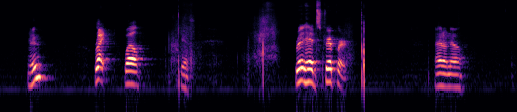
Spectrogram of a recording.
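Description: A middle-aged man speaks close to the microphone with animation, in short bursts.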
